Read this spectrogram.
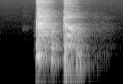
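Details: Two short, sharp cough bursts in quick succession breaking long silence; a plain dry-sounding cough.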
